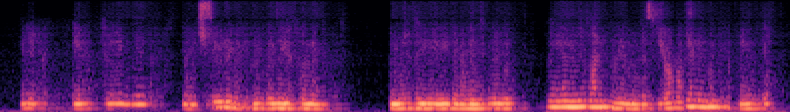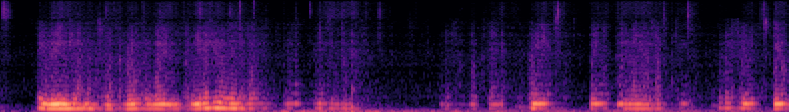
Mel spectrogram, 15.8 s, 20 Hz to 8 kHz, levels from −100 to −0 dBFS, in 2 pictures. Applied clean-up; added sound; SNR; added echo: neural mask model DeepFilterNet 3.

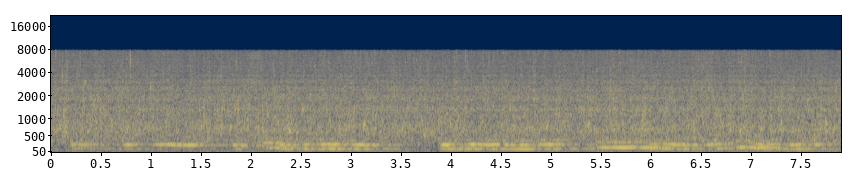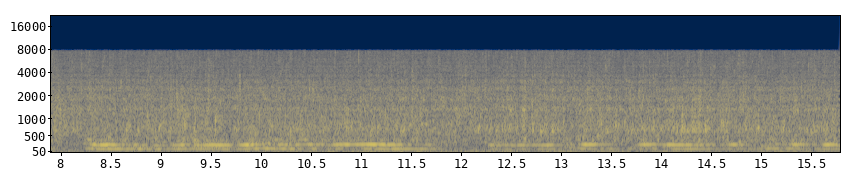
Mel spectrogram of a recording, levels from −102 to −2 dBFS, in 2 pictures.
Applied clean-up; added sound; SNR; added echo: none; Stream; 0 dB; reverberation time 1.1 s.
